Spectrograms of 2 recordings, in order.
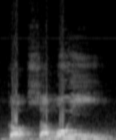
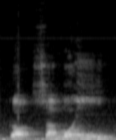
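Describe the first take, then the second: The two takes are said the same way.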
